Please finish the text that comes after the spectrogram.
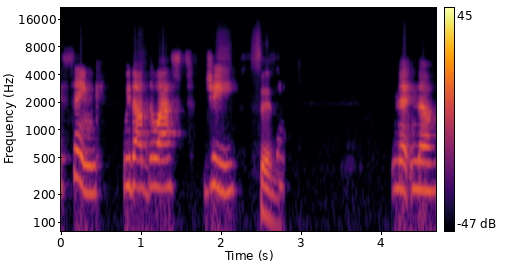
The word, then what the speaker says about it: sim: so it's hard because we don't pronounce the last em so we don't pronounce it as seemed no one says seem ok we say sing we do something after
